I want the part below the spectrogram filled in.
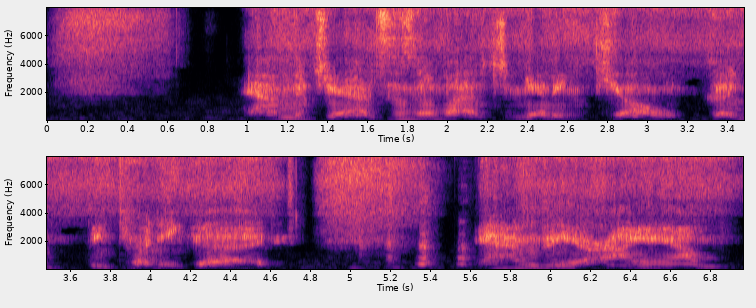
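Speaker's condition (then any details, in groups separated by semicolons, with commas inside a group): Laryngectomy; esophageal speech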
